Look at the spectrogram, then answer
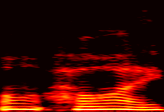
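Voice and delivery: put-on, smitten schoolboy voice. Retelling a priest's greeting to a woman at confession, imitating a smitten schoolboy. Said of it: "Like a schoolboy".

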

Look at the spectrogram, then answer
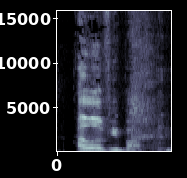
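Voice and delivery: said with malice. Answering another player after a card pull, said with malice. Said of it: "with the most malice I've ever said".

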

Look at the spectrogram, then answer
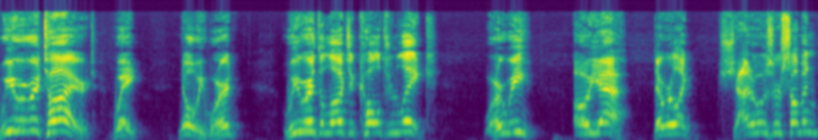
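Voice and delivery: very high, confused, rambling voice. Acting out what the Anderson brothers say to each other, imitating the confused Anderson brothers. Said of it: "But they sound a little bit confused".

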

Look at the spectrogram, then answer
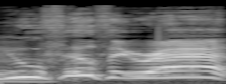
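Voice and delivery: very high-pitched, shrill screaming yell. In a fight against zombies, one fighter turns on another, screaming. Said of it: "Skulls screamed at the Panda Man".

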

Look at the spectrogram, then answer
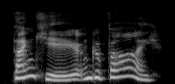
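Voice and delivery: proper news-anchor voice. Asked to say goodbye at the end of the show, the speaker uses a formal newsreader voice. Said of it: "I was like properly newsreader voice".

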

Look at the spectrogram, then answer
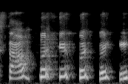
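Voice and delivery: high, slow laughing disbelief.

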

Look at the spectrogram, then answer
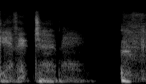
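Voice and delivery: hushed whisper. Urging someone on while a recording is running: whispering. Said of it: "stop whispering".

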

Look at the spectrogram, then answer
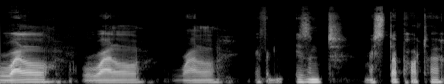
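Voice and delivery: every word stretched out, very slow. Asked for an impression, doing Professor Snape greeting Potter: Professor Snape impression. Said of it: "What's your Professor Snape?".

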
